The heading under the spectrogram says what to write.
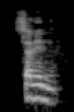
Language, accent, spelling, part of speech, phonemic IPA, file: French, Canada, saline, adjective, /sa.lin/, LL-Q150 (fra)-saline.wav
- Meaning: feminine singular of salin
